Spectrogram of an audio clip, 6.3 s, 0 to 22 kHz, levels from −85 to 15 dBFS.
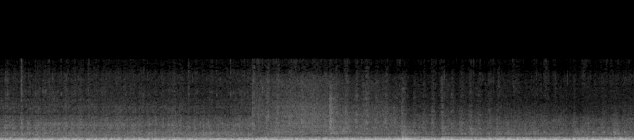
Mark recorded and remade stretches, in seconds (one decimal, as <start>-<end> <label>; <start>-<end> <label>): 0.0-0.6 recorded; 0.6-1.7 remade; 1.7-2.7 recorded; 2.7-4.4 remade; 4.4-5.3 recorded; 5.3-6.3 remade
